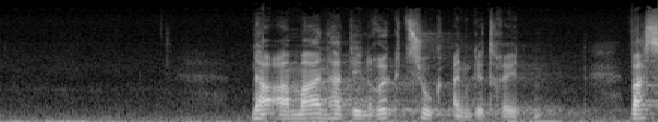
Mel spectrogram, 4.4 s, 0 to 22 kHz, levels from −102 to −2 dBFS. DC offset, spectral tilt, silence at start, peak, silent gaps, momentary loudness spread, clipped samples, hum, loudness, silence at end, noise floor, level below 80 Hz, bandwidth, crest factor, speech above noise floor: under 0.1%; -3.5 dB/octave; 0.05 s; -8 dBFS; none; 13 LU; under 0.1%; none; -29 LUFS; 0 s; -52 dBFS; -52 dBFS; 16 kHz; 22 dB; 24 dB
